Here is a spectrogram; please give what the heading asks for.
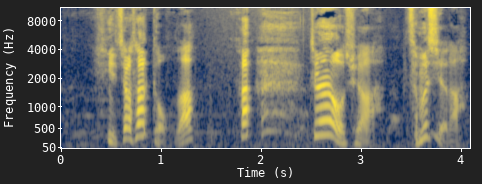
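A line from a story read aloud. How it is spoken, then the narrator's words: Giggling foolishly. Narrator (Chinese): 他为自己的妙语痴痴发笑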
